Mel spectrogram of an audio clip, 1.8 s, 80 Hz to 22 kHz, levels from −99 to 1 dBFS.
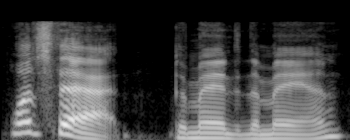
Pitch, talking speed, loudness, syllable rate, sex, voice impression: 160 Hz, 170 wpm, -19 LUFS, 4.9 syllables/s, male, masculine, adult-like, tensed, bright, clear, fluent, slightly intellectual, slightly refreshing, friendly, unique, lively, kind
